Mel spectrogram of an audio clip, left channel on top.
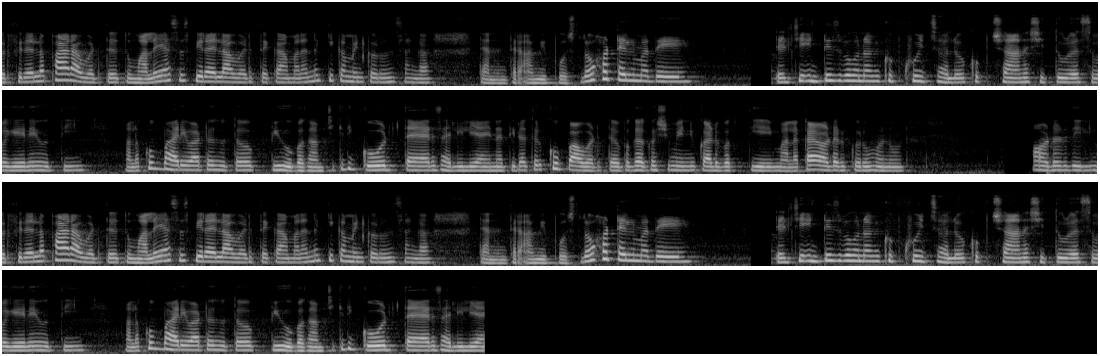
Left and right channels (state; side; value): drops out; right; at 15.8 s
